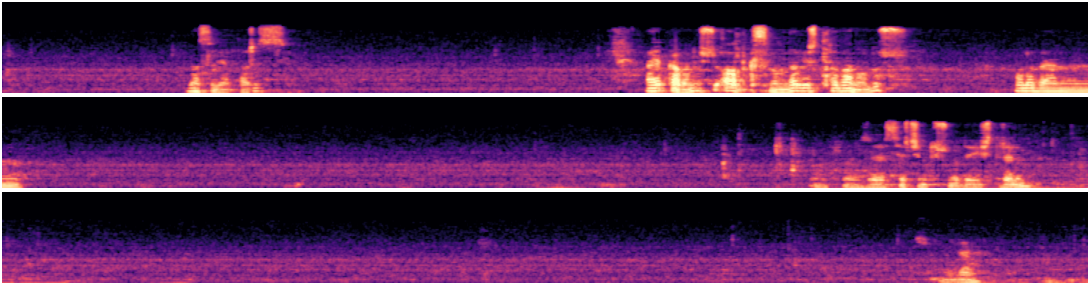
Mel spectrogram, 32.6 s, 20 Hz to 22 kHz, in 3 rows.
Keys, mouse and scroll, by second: 0.4-5.4 drag, 5.4-8.5 drag, 16.3-18.7 ctrl+shift+drag, 18.7 ctrl+z, 19.9-29.9 ctrl+shift+drag, 29.9-32.5 drag.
